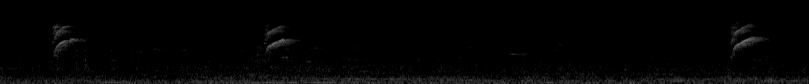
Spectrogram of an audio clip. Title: Sneezing bird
